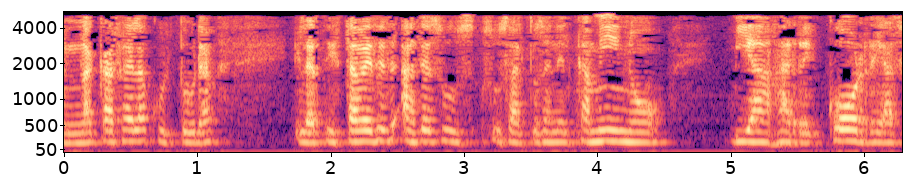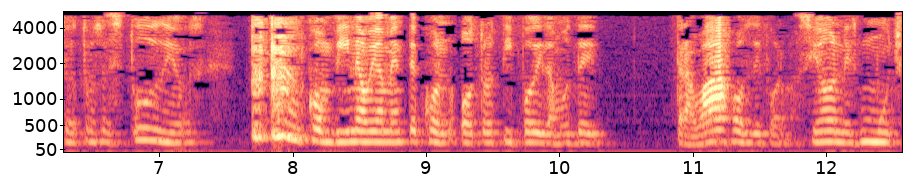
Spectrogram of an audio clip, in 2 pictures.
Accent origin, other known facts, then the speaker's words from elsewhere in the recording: Colombia; yo vengo de Colombia, yo recuerdo que yo me gradué con 5 personas.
